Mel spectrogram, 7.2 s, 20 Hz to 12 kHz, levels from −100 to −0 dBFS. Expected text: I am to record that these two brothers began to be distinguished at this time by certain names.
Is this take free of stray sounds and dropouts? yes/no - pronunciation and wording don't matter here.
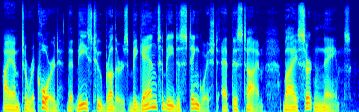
yes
